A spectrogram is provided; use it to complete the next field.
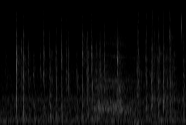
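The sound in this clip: Rapid typing of an email address on a computer keyboard: many crisp keystrokes in quick, uneven succession, with no voices.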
